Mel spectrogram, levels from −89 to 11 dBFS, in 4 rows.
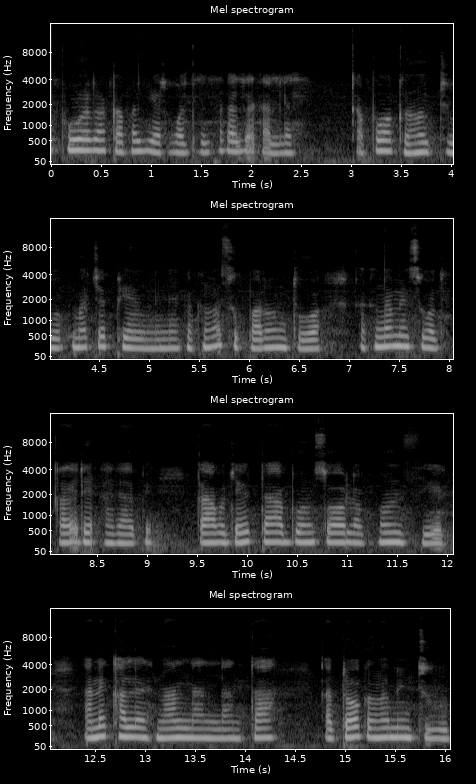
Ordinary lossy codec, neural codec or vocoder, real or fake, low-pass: MP3, 64 kbps; codec, 44.1 kHz, 7.8 kbps, Pupu-Codec; fake; 14.4 kHz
